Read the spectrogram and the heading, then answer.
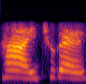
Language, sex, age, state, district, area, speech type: Marathi, female, 18-30, Maharashtra, Wardha, rural, conversation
